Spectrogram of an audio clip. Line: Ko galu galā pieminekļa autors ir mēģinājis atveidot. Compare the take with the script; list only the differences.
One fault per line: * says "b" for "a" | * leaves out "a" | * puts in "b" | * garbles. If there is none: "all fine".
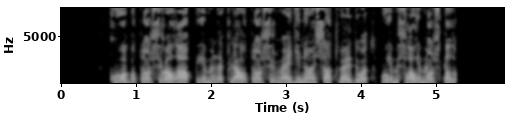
* says "autors" for "galu"
* garbles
